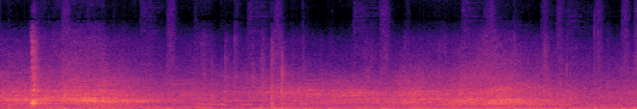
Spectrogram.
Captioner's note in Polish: Aplauz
